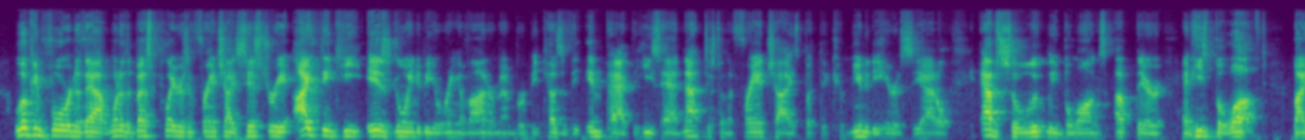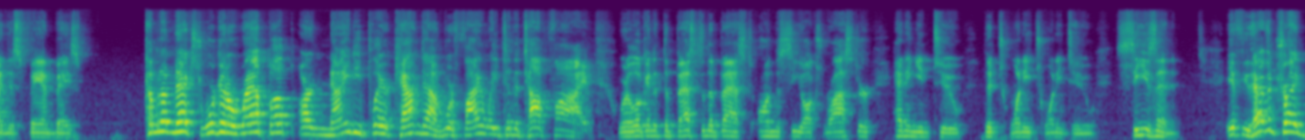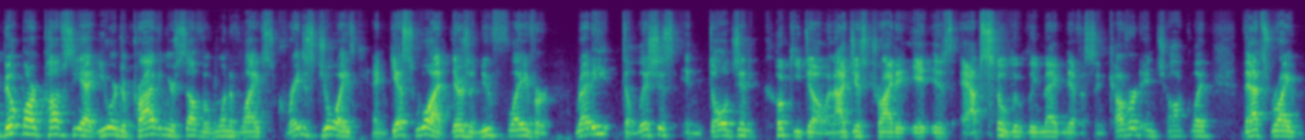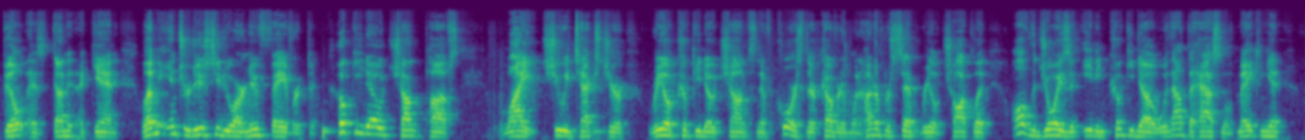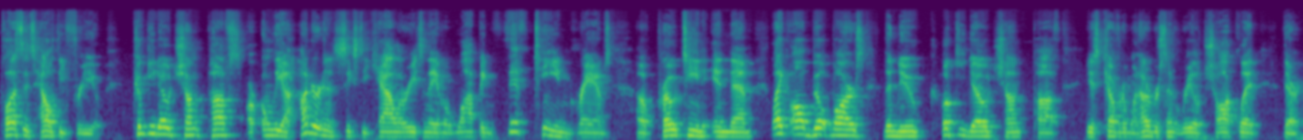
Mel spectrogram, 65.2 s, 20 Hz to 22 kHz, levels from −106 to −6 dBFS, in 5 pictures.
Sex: male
